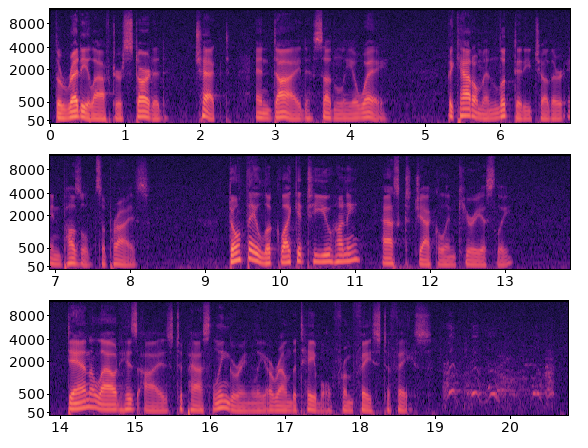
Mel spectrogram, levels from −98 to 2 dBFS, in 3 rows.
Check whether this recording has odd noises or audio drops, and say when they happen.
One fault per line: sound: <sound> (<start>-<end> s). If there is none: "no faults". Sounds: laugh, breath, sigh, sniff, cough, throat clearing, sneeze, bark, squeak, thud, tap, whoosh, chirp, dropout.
sound: bark (19.1-20.6 s)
